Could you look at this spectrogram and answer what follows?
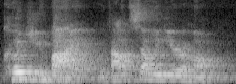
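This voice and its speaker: A man coaching a room of agents in a live seminar, his talk upbeat and conversational. His voice sits a little high. It is picked up from a distance in a very echoey hall. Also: normal speed, fairly bright tone. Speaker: real estate coach on stage. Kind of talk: live seminar Q&A and role-play. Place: large conference hall. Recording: roomy hall, mic heard from a distance.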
